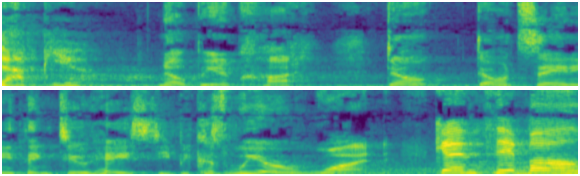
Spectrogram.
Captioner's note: nervous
